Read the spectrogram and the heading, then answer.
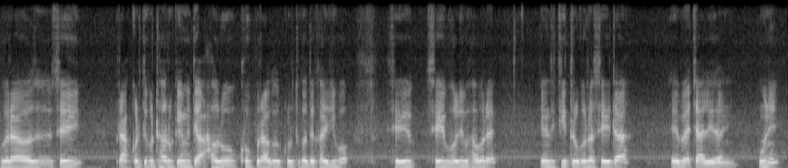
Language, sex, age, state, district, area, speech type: Odia, male, 18-30, Odisha, Subarnapur, urban, spontaneous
